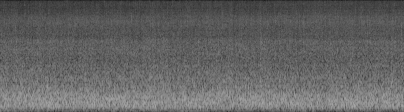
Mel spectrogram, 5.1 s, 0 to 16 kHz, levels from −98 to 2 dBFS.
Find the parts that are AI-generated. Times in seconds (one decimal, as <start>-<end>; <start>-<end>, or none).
0.0-1.6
